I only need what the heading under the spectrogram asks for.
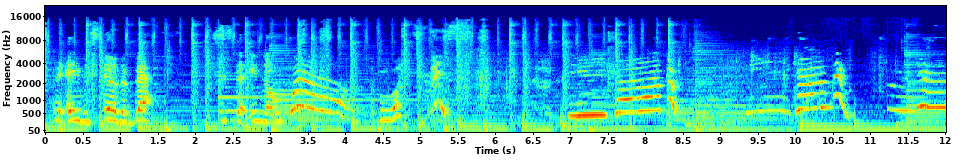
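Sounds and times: background music with beat: 0.0 - 10.1
child singing wordless notes: 2.3 - 5.5, 6.9 - 12.0
child squealing: 9.8 - 12.0.

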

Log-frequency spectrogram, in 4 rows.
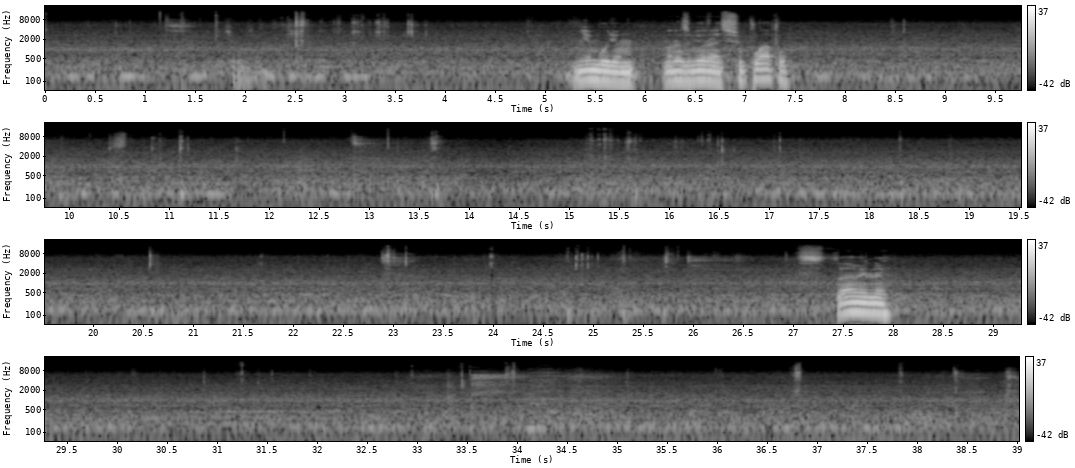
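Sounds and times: low background hum: 0.0 - 39.0.

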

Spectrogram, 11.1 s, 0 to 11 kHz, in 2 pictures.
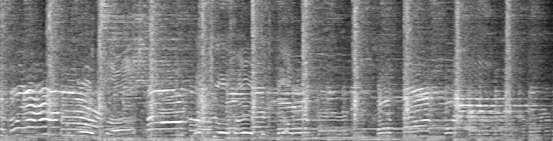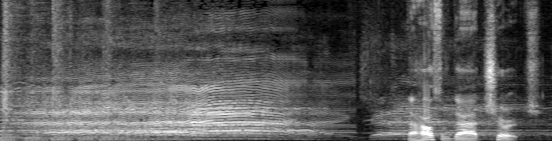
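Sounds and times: band playing: 0.0 - 7.4
choir holding a sung note: 5.6 - 10.6.

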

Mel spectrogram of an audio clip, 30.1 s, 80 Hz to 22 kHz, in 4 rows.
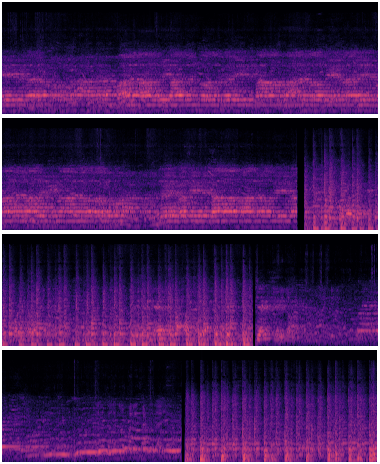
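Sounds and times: devotional chanting: 0.0 - 20.0
fast temple drum strokes: 13.6 - 20.1, 26.2 - 30.0.

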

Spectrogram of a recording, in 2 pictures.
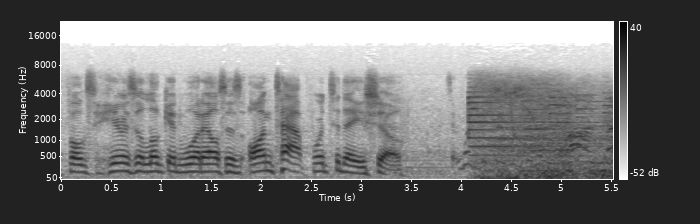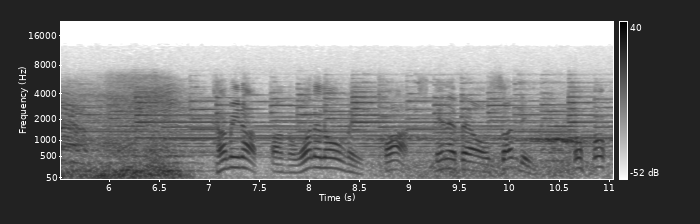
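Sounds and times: horn-like chord: 4.0 - 11.0
low rumble: 4.1 - 7.6.

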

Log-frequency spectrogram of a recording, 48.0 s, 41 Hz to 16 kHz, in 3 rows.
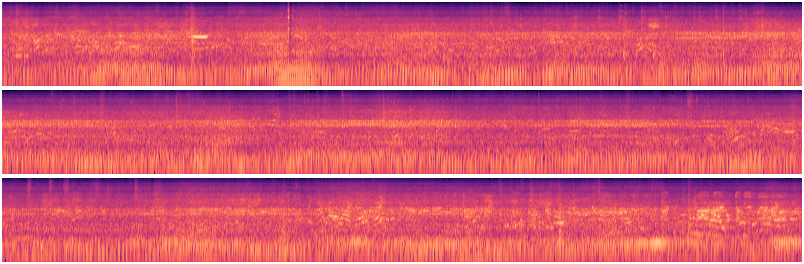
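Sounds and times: market voices: 0.0 - 48.0
motorbike traffic rumble: 0.0 - 48.0
people chatting: 0.0 - 48.0.

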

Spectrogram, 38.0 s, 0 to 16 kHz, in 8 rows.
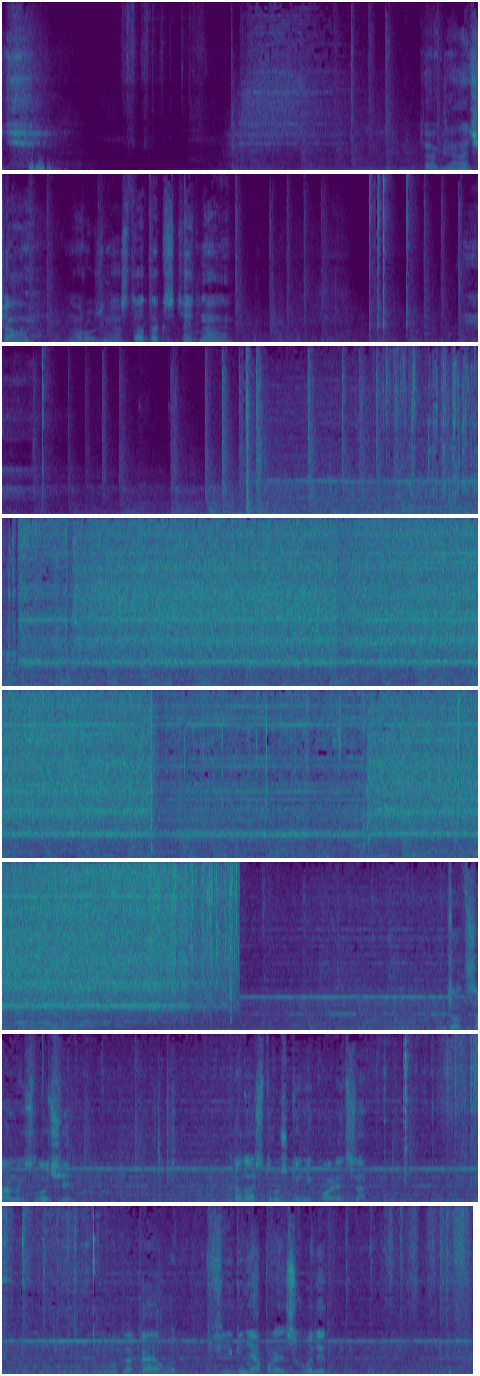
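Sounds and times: high-pitched cutting whine: 14.2 - 38.0
metal lathe running: 14.3 - 35.7.

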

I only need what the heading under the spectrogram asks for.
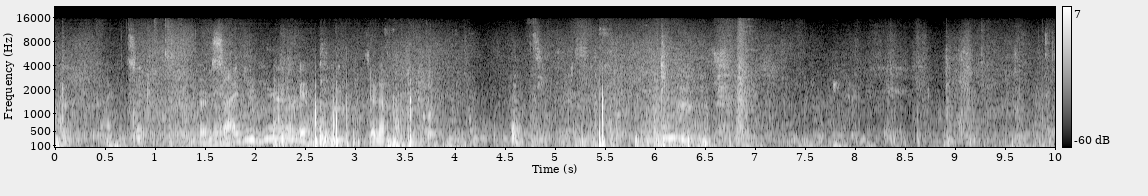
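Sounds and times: faint rustling: 0.0 - 10.0.

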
